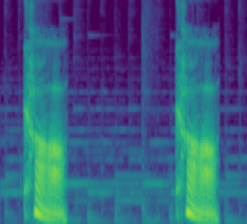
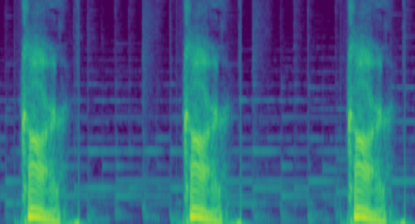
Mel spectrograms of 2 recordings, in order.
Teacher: North American people, such words as car, they already pronounce with R sound.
